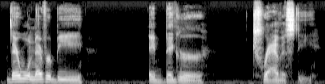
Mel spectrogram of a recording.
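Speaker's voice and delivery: weighty pauses, landing slowly on "travesty"; emphatic TRAVESTY. Real, not acted. Fighter condemning the event to fans, "travesty" slow and emphatic. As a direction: pause before "travesty", then stretch it out slowly. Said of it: "I wanna emphasize that word".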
